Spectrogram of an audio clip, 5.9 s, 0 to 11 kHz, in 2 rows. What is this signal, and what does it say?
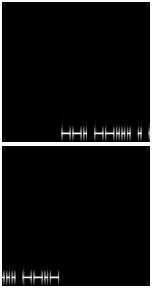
Morse code, heard as a keyed tone, about 22 wpm, 700 Hz. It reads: G7ESQ
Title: DXCC-100 Call Signs - 5 Characters - Repeated 3x - 22wpm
